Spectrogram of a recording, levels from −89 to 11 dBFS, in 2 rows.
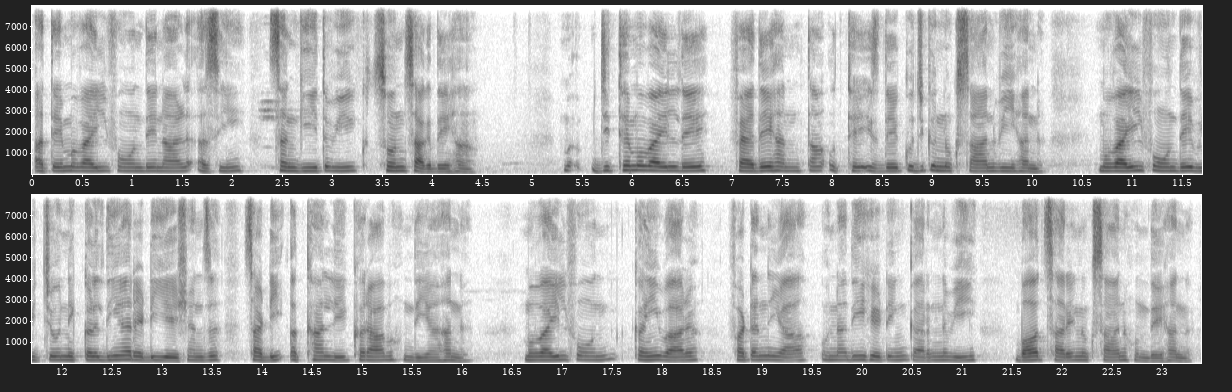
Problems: constant background noise, background conversations at intervals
